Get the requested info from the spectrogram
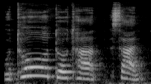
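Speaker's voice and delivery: "ototo-san" slow, middle "to" drawn out; stress on to. Shown as a demonstration. Teacher modelling younger brother word, slow with long "to" in "ototo-san". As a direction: stretch the first "to" in "ototo-san". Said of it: "going to stress the syllable to".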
